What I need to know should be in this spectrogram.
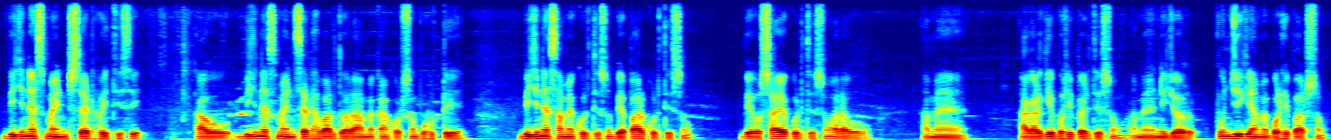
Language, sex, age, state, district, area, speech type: Odia, male, 18-30, Odisha, Bargarh, rural, spontaneous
